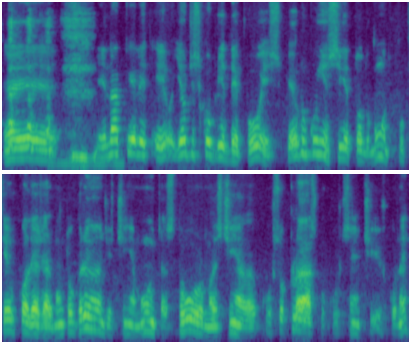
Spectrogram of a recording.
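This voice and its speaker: Here a man speaks fairly slowly in a fairly high pitch. His tone is dark and mellow, with very wide pitch swings. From Minas Gerais, Brazil (Divinópolis). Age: 70s. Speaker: retired electrical engineer and volunteer. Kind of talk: interview conversation. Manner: halting, with filler words.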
